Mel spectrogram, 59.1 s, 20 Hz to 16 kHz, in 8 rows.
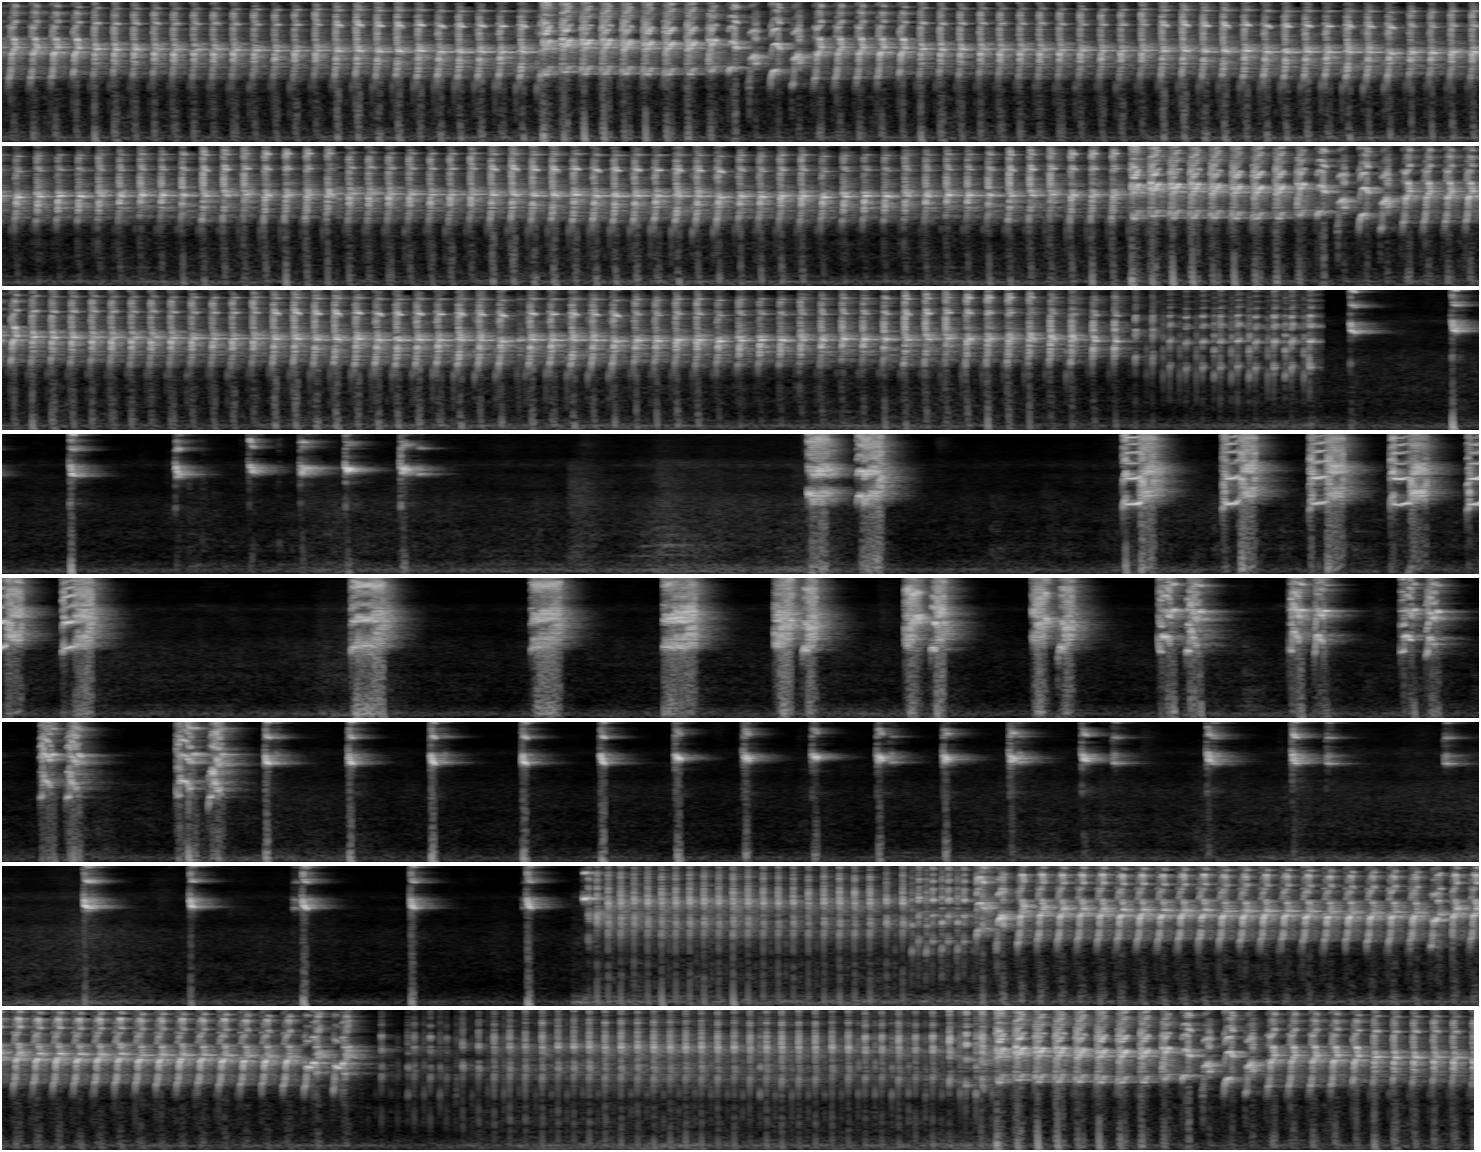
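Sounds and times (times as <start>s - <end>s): lovebird chattering trill: 0.0s - 24.4s, 26.2s - 26.7s, 27.8s - 30.1s, 31.3s - 31.6s, 32.2s - 59.0s
short sharp bird chirps: 26.2s - 26.7s, 27.8s - 30.2s, 31.3s - 31.6s, 32.2s - 38.2s.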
